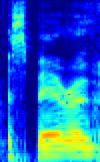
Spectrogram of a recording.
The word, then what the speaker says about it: Aspero: It's got an accent on the A, hasn't it? – Yeah. – But you got it. – Aspero.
